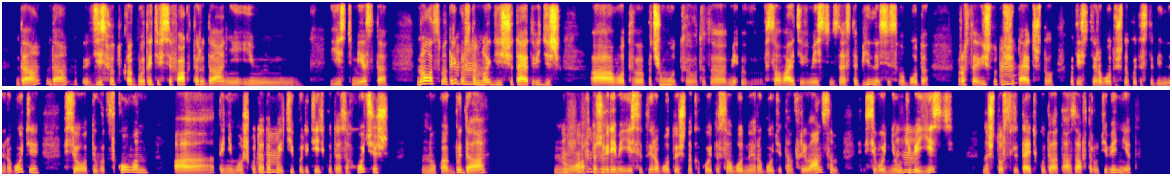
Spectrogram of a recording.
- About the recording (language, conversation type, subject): Russian, podcast, Что для тебя важнее — стабильность или свобода?
- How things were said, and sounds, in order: laugh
